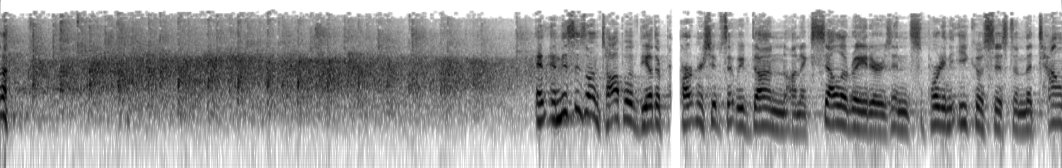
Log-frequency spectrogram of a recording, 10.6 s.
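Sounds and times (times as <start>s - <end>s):
speech: 0.0s - 0.2s, 5.4s - 10.6s
audience clapping: 0.0s - 6.0s.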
